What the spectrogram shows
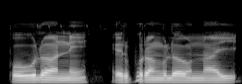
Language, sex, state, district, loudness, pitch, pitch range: Telugu, male, Telangana, Mahabubabad, -15 LUFS, 100 Hz, 100-105 Hz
